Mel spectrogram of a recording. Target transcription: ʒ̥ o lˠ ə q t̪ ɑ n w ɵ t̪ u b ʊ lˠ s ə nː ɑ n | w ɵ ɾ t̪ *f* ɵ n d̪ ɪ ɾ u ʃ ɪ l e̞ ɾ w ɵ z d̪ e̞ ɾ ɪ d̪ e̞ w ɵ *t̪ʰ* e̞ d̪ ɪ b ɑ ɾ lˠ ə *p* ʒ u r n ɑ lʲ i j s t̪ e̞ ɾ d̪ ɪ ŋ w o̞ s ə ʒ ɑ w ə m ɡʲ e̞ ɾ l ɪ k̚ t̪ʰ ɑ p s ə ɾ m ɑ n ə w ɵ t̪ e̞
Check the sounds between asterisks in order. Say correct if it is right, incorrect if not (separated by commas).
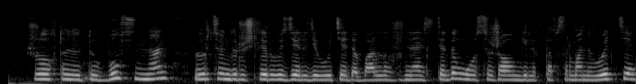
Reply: incorrect, incorrect, incorrect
